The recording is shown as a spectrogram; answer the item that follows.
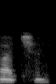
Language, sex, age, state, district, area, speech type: Marathi, male, 18-30, Maharashtra, Ratnagiri, rural, conversation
